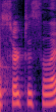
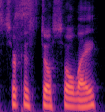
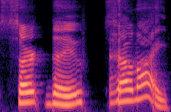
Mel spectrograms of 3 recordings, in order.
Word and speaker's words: Cirque du Soleil: Oh, Cirque du Soleil? Yeah. Yeah. I said it wrong once, and that's how it sticks in my mind. Circus du Soleil.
